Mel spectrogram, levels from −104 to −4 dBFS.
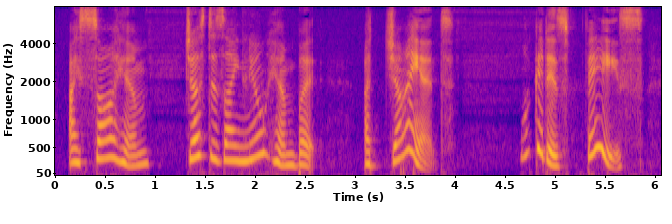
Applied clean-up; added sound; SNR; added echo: neural mask model Resemble Enhance denoiser.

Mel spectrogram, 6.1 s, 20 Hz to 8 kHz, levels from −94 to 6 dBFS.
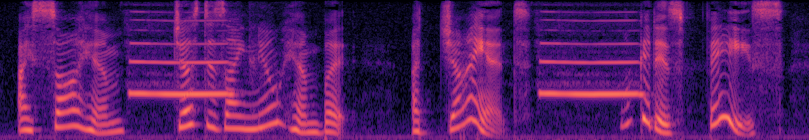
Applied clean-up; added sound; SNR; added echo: none; Wind instrument, woodwind instrument; 0 dB; none.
